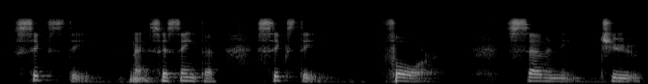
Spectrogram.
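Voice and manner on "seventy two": Seventy-two said slowly with the T left out; "seveny-two", gliding from N to Y; slow Seventy-two, T swallowed; T dropped. Shown as a demonstration. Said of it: "é muito comum que a gente oculte o T".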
